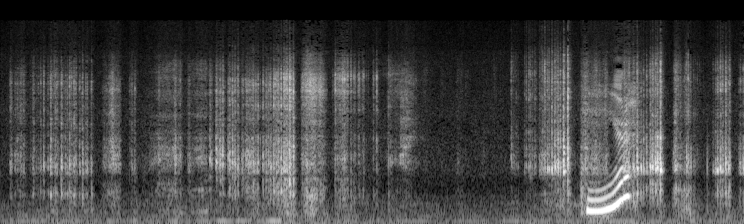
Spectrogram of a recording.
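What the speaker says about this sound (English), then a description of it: "So I'm gonna cut out the box." Scissors snip through a sheet of cardstock as a box shape is cut out for a Valentine's letter box, with repeated close scratchy cuts in bursts and brief talk near the start.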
